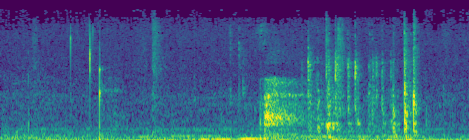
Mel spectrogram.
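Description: Rapid typing on a computer keyboard during an online search: many irregular, crisp key clicks in uneven bursts, busier toward the end, with no voices.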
